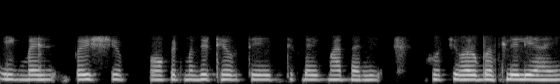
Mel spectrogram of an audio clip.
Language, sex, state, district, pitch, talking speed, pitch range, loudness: Marathi, female, Maharashtra, Dhule, 220 Hz, 140 wpm, 215-225 Hz, -20 LUFS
